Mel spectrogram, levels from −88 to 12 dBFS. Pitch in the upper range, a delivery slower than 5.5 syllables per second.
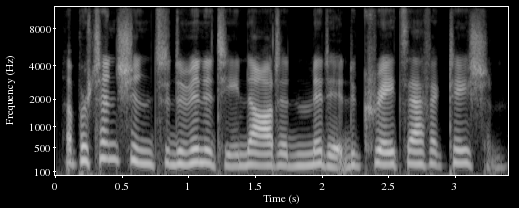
No: high, 205 Hz; 5.9 syllables/s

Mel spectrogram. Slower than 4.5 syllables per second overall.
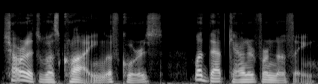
No: 5.4 syllables/s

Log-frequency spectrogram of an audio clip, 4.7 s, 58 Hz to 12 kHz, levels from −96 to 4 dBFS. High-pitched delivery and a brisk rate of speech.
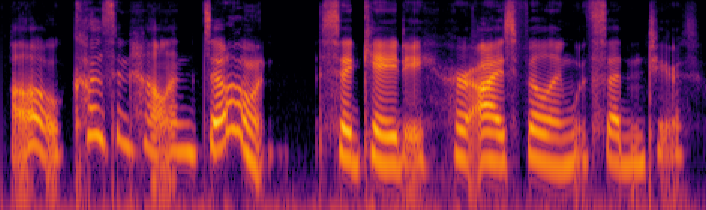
No: high, 240 Hz; average, 155 wpm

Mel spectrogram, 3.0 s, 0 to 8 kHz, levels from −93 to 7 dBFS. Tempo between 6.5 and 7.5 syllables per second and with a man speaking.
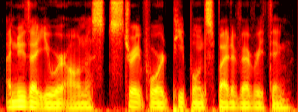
Yes: 7.4 syllables/s; male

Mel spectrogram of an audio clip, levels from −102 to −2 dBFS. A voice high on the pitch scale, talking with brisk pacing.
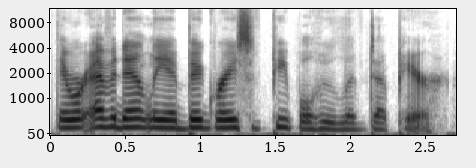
Yes: high, 200 Hz; fast, 265 wpm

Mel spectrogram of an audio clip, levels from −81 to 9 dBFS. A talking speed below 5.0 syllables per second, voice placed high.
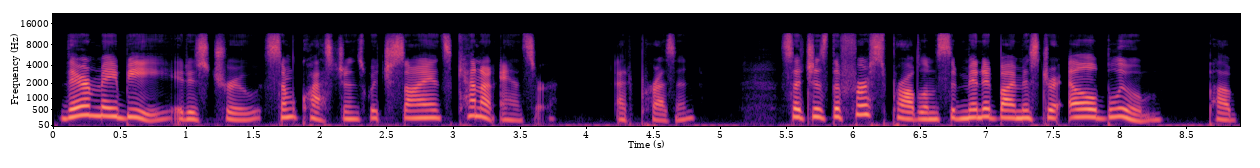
Yes: 4.6 syllables/s; high, 225 Hz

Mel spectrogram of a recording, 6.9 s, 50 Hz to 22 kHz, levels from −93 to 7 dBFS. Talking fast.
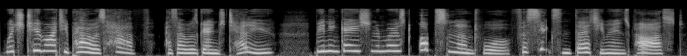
Yes: fast, 220 wpm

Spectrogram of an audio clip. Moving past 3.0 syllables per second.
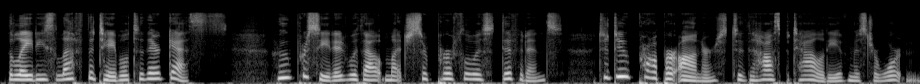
Yes: 5.0 syllables/s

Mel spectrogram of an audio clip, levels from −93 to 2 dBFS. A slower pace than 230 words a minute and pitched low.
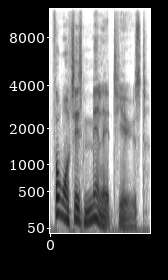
Yes: average, 200 wpm; low, 115 Hz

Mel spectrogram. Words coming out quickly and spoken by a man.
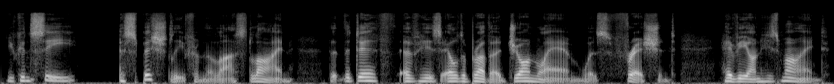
No: average, 170 wpm; male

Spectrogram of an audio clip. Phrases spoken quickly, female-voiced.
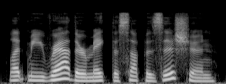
No: average, 160 wpm; female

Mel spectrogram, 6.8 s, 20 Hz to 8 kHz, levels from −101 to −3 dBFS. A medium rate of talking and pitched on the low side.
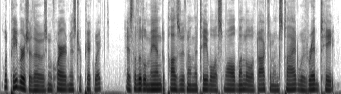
No: fast, 210 wpm; low, 115 Hz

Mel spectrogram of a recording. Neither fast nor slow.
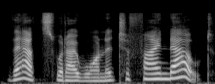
Yes: average, 195 wpm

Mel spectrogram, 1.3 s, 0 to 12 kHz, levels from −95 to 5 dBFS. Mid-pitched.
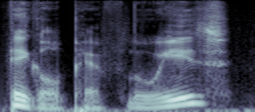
No: low, 115 Hz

